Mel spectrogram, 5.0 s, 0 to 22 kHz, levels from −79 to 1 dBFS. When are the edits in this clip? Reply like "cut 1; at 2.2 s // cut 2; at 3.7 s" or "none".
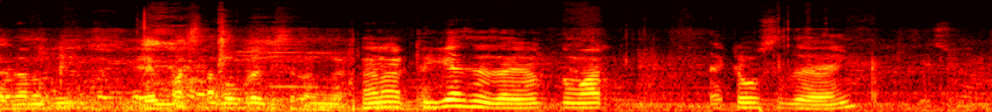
cut 1; at 1.7 s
